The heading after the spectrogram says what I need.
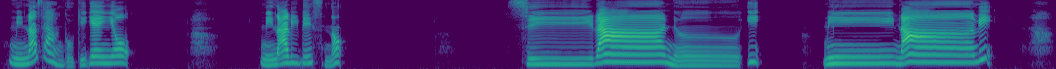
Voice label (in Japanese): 自己紹介, ASMR; 看板娘アイドル企画2c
